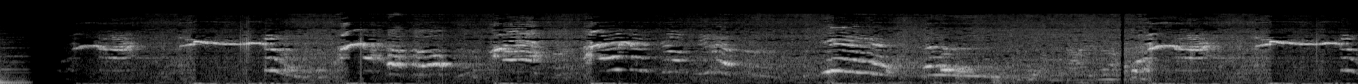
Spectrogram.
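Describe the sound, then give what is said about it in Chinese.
A child cries miserably for over ten seconds in a household in Xi Village, Xingtang County, Hebei, with high, shrill wails that rise and fall in long, wavering bursts broken by brief gasps for breath. “这近乎凄惨的哭声来自河北邢塘县席村的一户人家。”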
